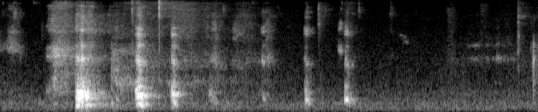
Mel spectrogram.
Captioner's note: laughter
